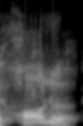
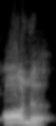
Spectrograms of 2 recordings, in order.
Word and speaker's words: honor: here we don't say horor H is silent we say honor based on that here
